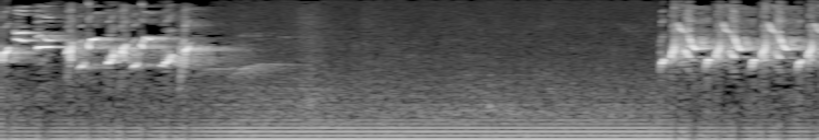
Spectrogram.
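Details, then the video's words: Wild European goldfinch, newly trapped, delivers error-free song: a second of quick, bright twittering, two seconds of quiet, then another burst of rapid jingling notes. Soft steady hum underneath. "غناء حسون بري صيد جديد"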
